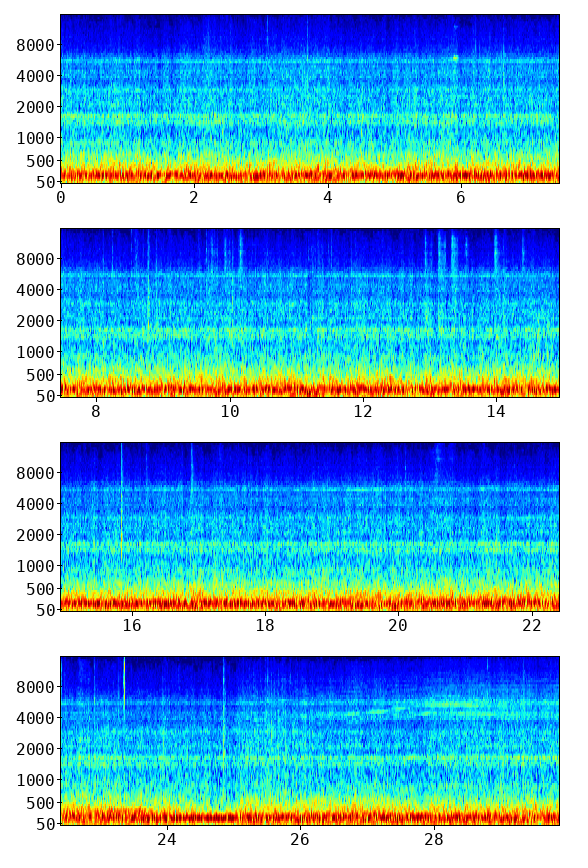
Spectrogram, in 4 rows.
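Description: Cabin noise inside a Boeing 737-800 taxiing, its CFM56-7B jet engines running steadily at taxi power: an even drone with a few held tones. A faint whine rises briefly near the end.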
